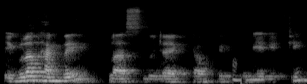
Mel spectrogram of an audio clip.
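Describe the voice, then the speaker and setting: A man's voice: medium pitch, fast talker, a bit bright. A man teaching a language class, patiently repeating words for his students to copy. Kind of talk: classroom lesson. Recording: echoey room, faint hiss.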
